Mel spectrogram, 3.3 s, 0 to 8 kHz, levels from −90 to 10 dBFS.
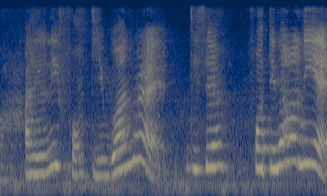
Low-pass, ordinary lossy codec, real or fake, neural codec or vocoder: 7.2 kHz; none; fake; codec, 24 kHz, 0.9 kbps, WavTokenizer, small release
